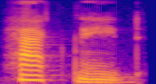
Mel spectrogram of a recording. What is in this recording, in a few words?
"hackneyed", us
